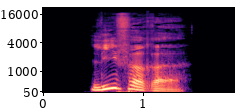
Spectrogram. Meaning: inflection of liefern: 1. first-person singular present 2. first/third-person singular subjunctive I 3. singular imperative
- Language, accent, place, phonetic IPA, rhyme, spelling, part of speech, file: German, Germany, Berlin, [ˈliːfəʁə], -iːfəʁə, liefere, verb, De-liefere.ogg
